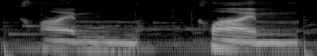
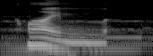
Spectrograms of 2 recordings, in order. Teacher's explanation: The last letter is B but the last sound is M.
